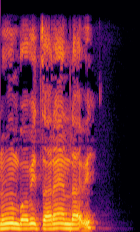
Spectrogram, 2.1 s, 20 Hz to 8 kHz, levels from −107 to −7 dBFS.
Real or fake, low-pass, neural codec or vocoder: real; 7.2 kHz; none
